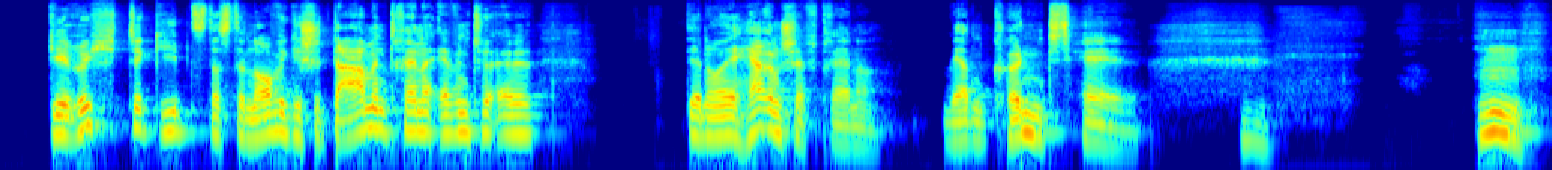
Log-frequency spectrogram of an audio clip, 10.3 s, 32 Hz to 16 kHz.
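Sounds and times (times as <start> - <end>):
speech: 0.3 - 3.8, 4.6 - 8.6, 9.8 - 10.3
soft breathy rush: 7.7 - 9.1.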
